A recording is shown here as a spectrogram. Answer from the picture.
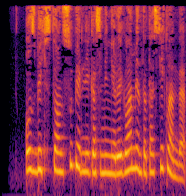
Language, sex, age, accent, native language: Uzbek, female, 19-29, Xorazm, Uzbek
